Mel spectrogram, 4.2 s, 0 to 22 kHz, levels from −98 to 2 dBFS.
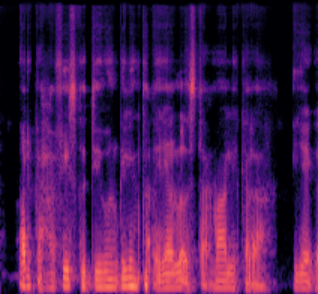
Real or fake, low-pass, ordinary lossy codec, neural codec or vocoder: fake; none; none; codec, 44.1 kHz, 2.6 kbps, SNAC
